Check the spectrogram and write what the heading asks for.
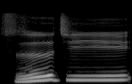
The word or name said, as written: si1 ji1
